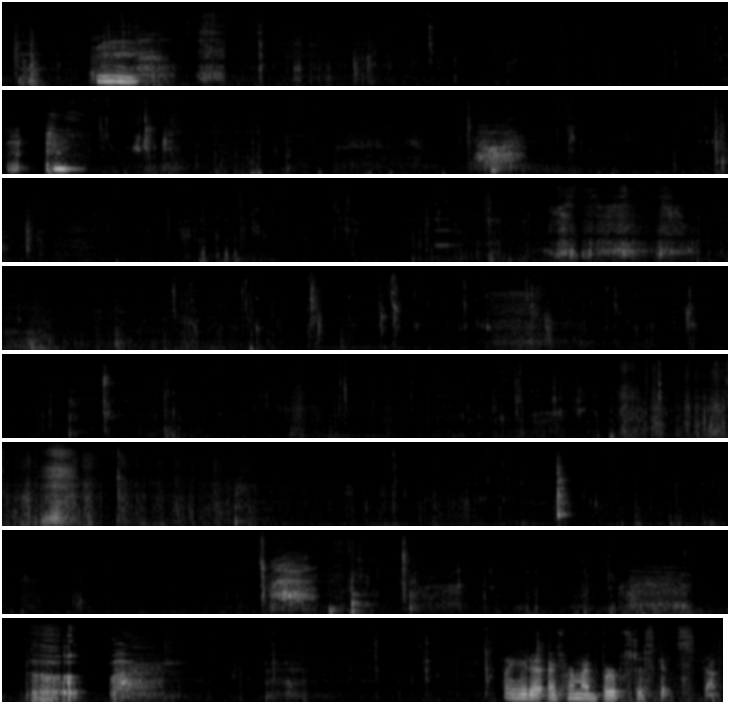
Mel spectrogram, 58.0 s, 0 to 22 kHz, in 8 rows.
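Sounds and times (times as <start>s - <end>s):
person chewing food: 0.0s - 7.3s, 8.1s - 12.0s, 12.6s - 51.8s, 52.5s - 55.8s
short burps: 51.1s - 52.0s.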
